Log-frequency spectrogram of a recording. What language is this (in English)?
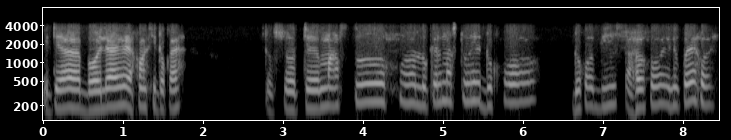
Assamese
